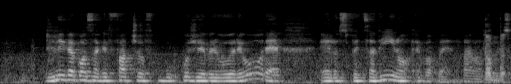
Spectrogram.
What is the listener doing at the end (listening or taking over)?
taking over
